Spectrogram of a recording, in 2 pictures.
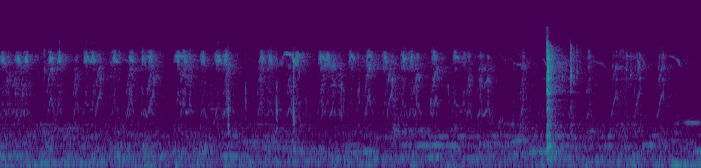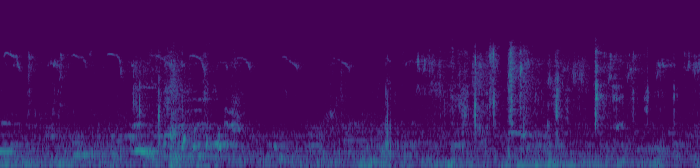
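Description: Faint small birds chirping, many quick high chirps, thick at first, thinning out in the middle and picking up again near the end. A single sharp click about five and a half seconds in.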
